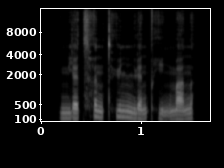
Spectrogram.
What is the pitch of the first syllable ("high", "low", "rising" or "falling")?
rising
